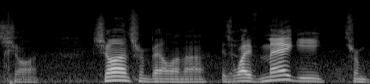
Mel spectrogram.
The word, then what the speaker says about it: Ballina: Your wife Sarah is from Ballina. Is that how you say it? – Ballina, yeah.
